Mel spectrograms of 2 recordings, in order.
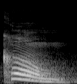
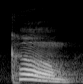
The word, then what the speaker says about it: comb: For example, when we have words like comb, comb, not the typical way of pronouncing it as comb. You don't pronounce it as comb, but it is pronounced as comb.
